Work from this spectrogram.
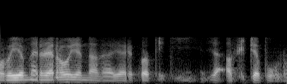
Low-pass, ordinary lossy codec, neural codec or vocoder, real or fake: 3.6 kHz; AAC, 32 kbps; codec, 16 kHz, 0.5 kbps, FunCodec, trained on Chinese and English, 25 frames a second; fake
